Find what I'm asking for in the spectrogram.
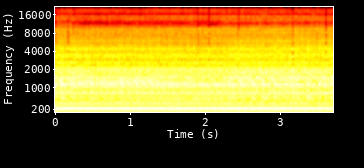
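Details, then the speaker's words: Espresso machine pump hums steadily without easing at about 9.8–9.9 bar and 92° brew temperature, with almost nothing flowing. Mayorga organic Cuban dark roast beans are ground too fine and choke the puck, so the grind needs to go coarser. "so we know we need to adjust the grind size even corset and this is actually quite a lot of jump from our regular medium low speed to the dark roast"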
